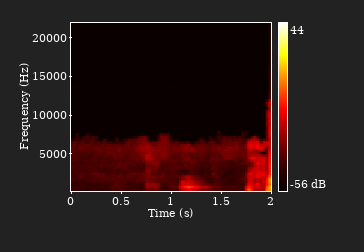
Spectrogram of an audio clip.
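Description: A pause on a phone call: the line is almost quiet, with one short, faint pitched sound in the background about a second in and a voice starting just before the end.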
